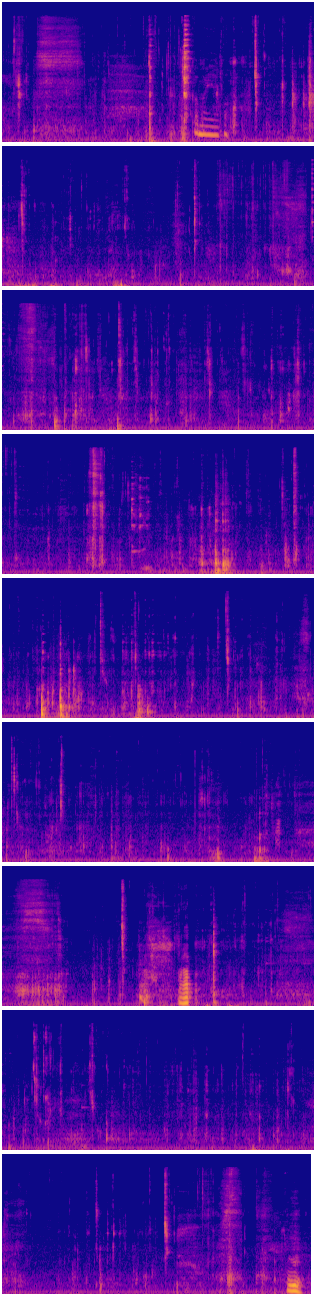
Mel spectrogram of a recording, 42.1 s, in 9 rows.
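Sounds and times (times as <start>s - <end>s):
spoon clinking on dishes: 16.0s - 16.3s.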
